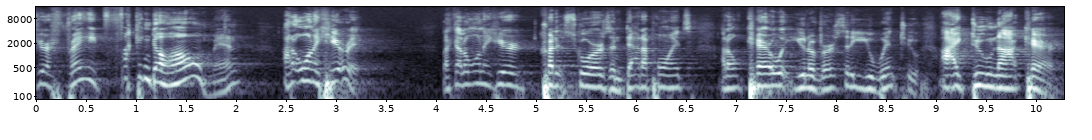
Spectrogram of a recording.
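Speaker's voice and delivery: fired-up, daring the audience; impassioned. Real, not acted. Telling cowardly officials to go home, loud and fierce.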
